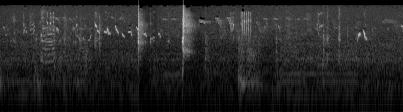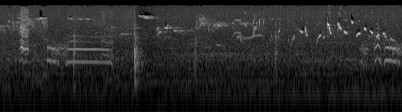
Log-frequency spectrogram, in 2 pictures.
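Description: A rooster crowing twice, about nine seconds in and again near the end, over small birds chirping. A few sharp clicks come in between.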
